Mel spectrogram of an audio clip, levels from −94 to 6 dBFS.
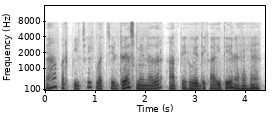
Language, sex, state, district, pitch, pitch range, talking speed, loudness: Hindi, male, Uttar Pradesh, Lucknow, 130 Hz, 120-140 Hz, 190 wpm, -18 LUFS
